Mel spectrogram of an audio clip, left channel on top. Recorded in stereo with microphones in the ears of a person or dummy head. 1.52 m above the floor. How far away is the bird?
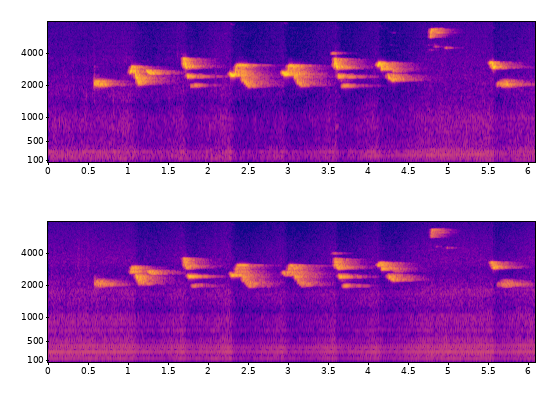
About 0.6 m.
